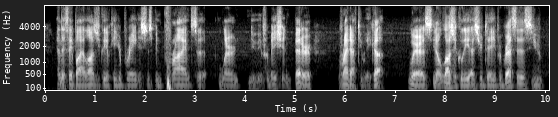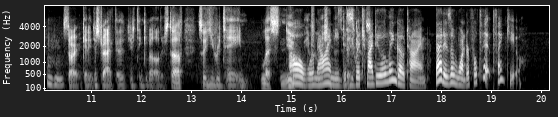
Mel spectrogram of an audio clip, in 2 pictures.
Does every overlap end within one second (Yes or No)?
No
